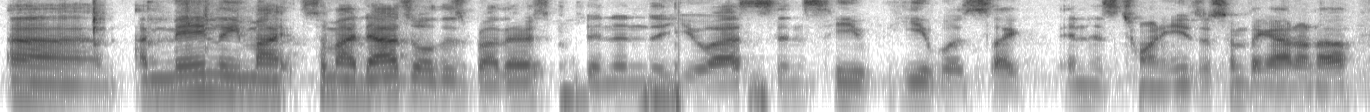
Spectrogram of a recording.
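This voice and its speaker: A man's voice: medium pitch, fairly even intonation, a little fast, a bit bright, a little hiss or hum. A young man from Cameroon speaking as a physician guest in an interview, telling his story in an informal, conversational way. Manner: informal, conversational, often says "like" and "right?". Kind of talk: casual personal storytelling in an interview.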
